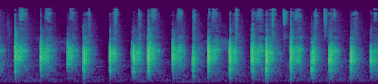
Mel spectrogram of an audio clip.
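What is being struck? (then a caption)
Small cardboard makeup palette box. Very long blue nails tap the front of a small, flat Ellen Tracy cardboard makeup palette box held in the hands. Nineteen dry, hollow taps with a mid-range knock and a bright edge come in a quick, uneven rhythm, each dying away almost at once.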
